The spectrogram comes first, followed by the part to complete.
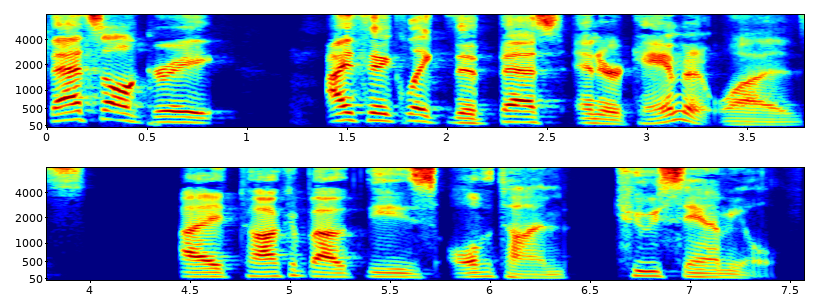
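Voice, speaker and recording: A man co-hosting a podcast, telling stories in an animated, profane casual chat. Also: mid-range voice, measured pace, dry recording, studio quality. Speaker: podcast co-host.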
